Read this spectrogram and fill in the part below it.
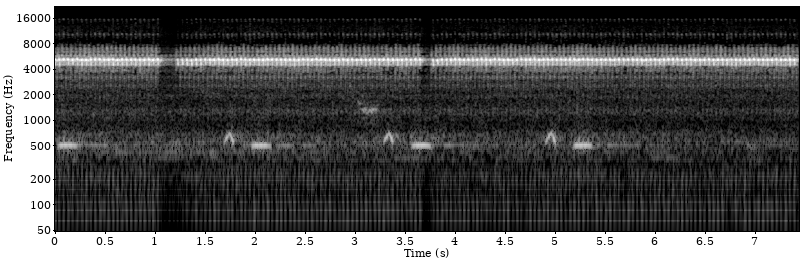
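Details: Locustella grasshopper warbler song: an unbroken, shrill, mechanical reel of fast even pulses at one high pitch, briefly interrupted twice, over soft low whistled notes from another bird.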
